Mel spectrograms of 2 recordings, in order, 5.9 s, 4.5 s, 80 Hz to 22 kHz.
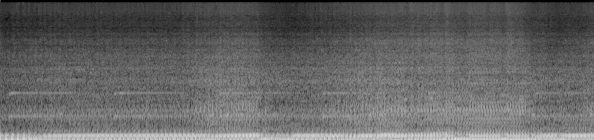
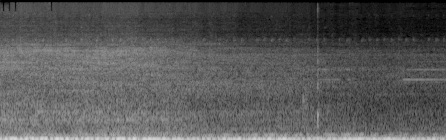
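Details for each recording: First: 1993 Mustang Cobra, sitting 20 years, first start; low, lumpy exhaust note with uneven beat and wavering revs; owner suspects stuck injectors or timing way out; rough running. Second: Mustang engine after Sea Foam treatment, revved eight or nine times: a low, even idle rumble with a steady beat and no stumble, miss or shake. Smooth idle.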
